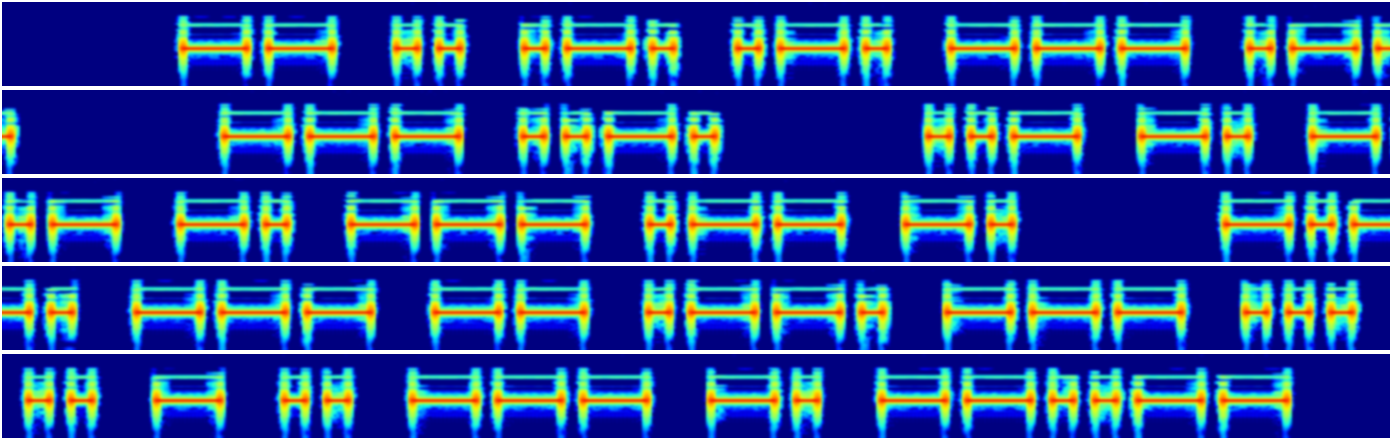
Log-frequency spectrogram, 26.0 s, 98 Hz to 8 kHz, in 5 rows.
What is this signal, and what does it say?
Morse code, heard as a keyed tone, about 15 wpm, 700 Hz. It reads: MIRROR OF UNKNOWN COMPOSITION,
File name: Chapter 6 - 15 WPM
